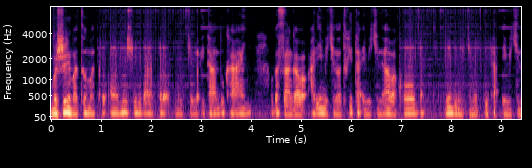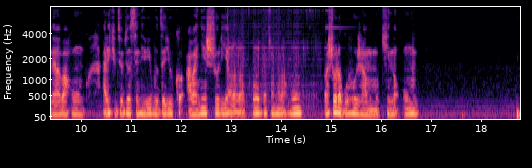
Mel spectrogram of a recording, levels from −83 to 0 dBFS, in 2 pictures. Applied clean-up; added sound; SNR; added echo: neural separator model SepFormer DNS4.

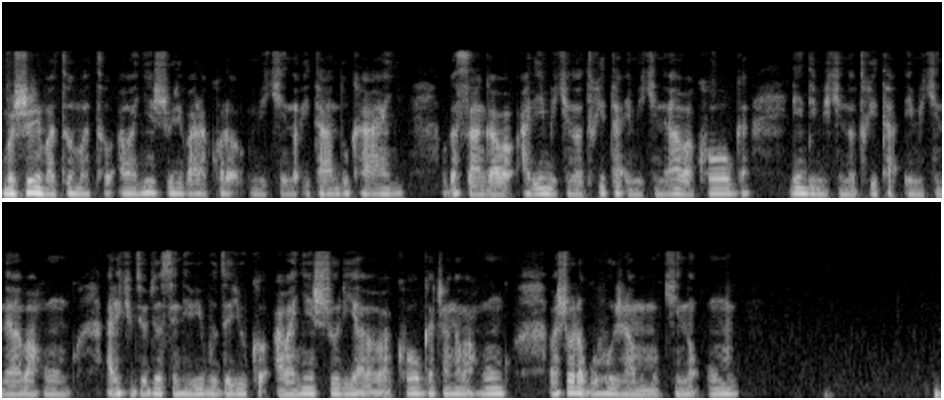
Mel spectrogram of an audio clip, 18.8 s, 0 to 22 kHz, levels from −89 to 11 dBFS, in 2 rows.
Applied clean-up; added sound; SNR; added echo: none; none; none; none.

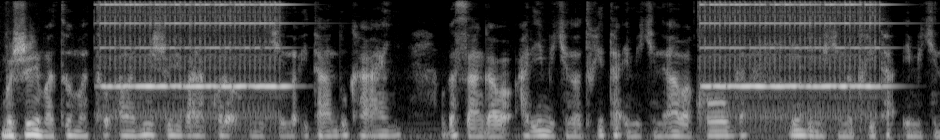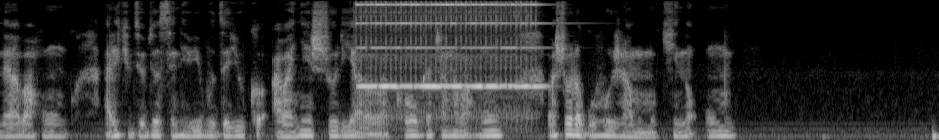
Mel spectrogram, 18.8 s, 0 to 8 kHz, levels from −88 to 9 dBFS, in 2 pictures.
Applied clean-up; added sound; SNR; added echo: none; Telephone; -2 dB; none.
